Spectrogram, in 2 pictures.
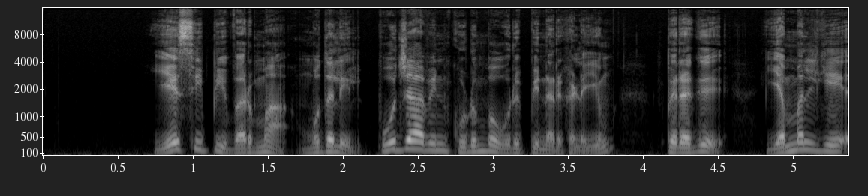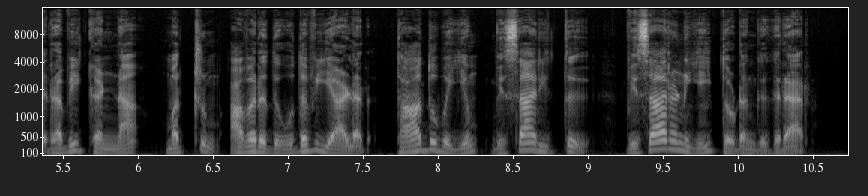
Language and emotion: Tamil, neutral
